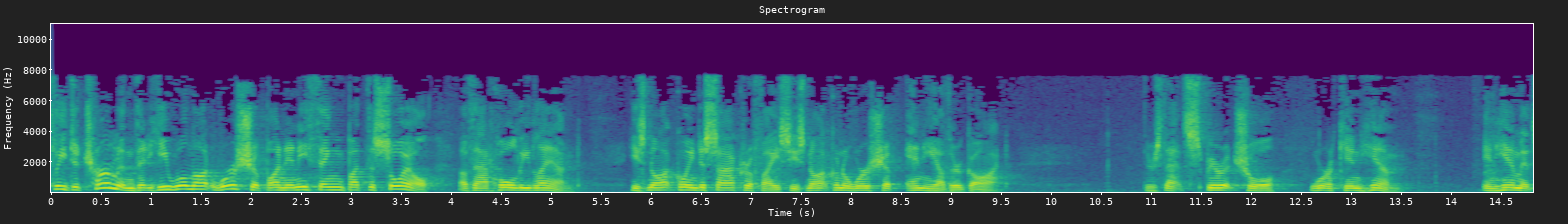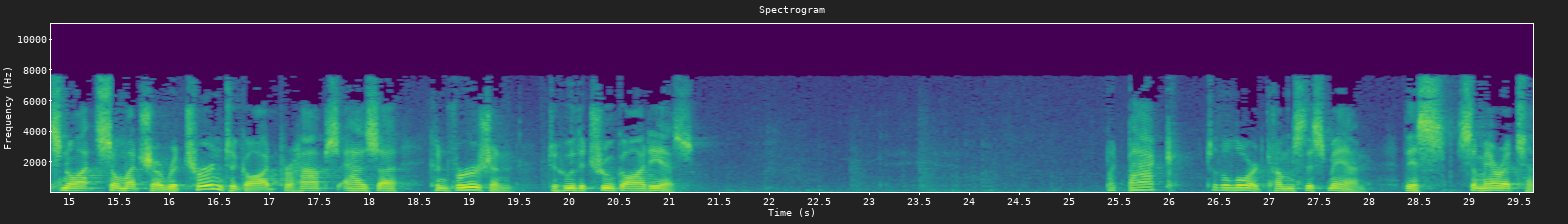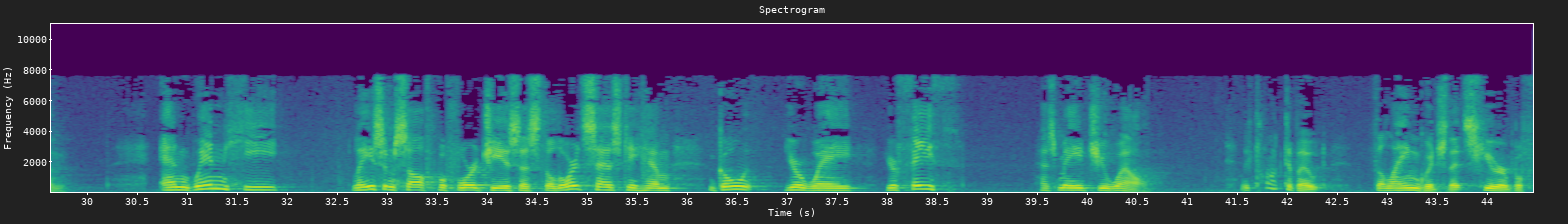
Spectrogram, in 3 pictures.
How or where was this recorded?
large echoing room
